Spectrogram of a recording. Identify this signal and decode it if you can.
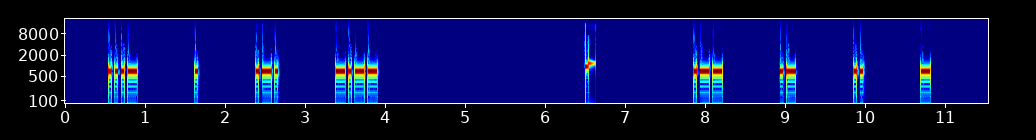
Morse code, heard as a keyed tone, about 30 wpm, spaced as for 10 wpm, 690 Hz. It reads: VERY WAIT
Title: 6x Character Spacing - Top 500 Words - 30wpm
